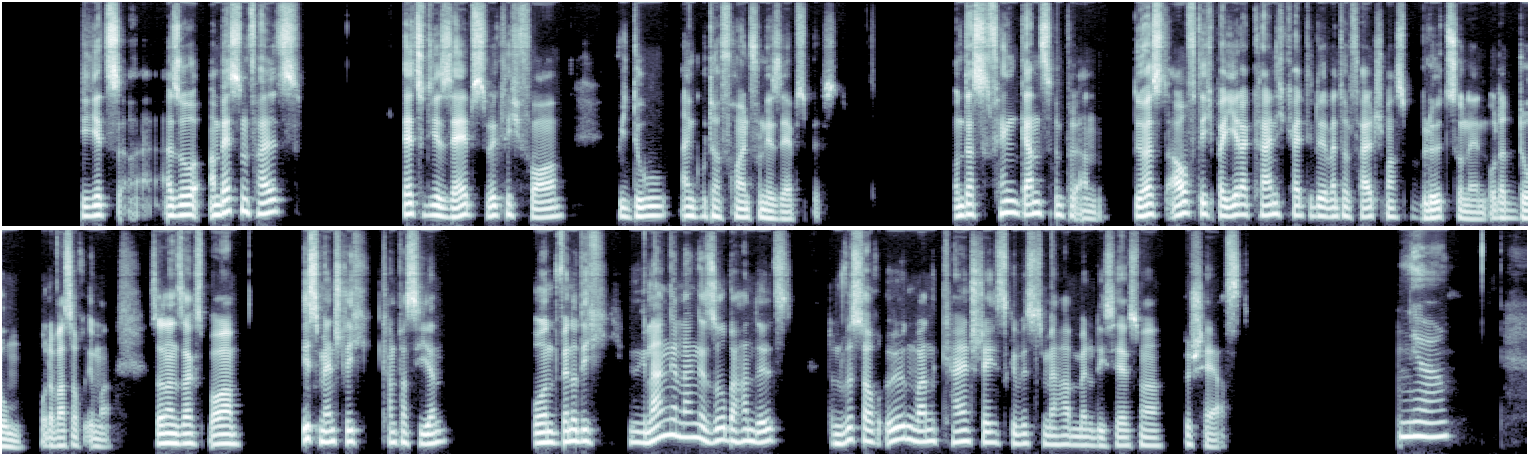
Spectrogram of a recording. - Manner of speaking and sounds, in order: other background noise
- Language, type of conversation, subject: German, advice, Warum habe ich bei kleinen Ausgaben während eines Sparplans Schuldgefühle?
